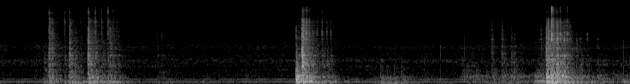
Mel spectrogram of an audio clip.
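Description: Glass-fronted wooden bookcase door being handled and shut: some rustling about half a second in, then a sharp knock about three seconds in and a second knock near the end.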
